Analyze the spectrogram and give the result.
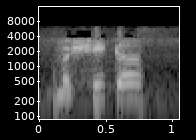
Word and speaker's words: Mexica: They're part of the Mexico Mexica, if you pronounce the X like an S-H.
